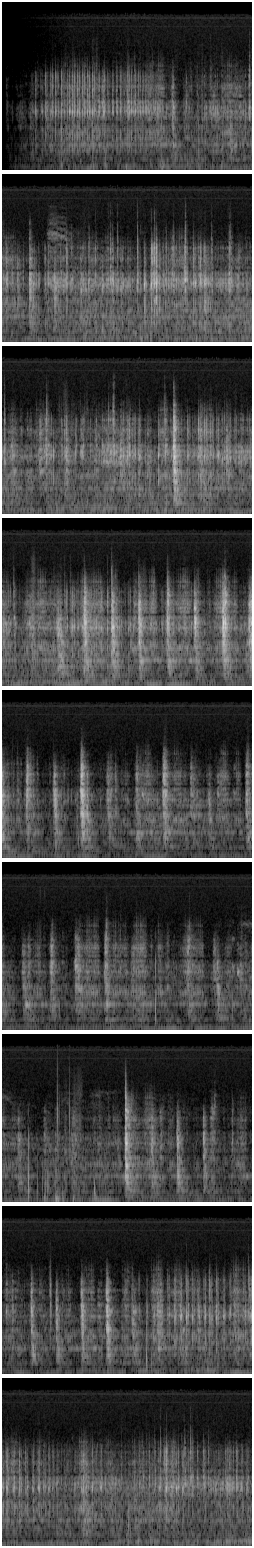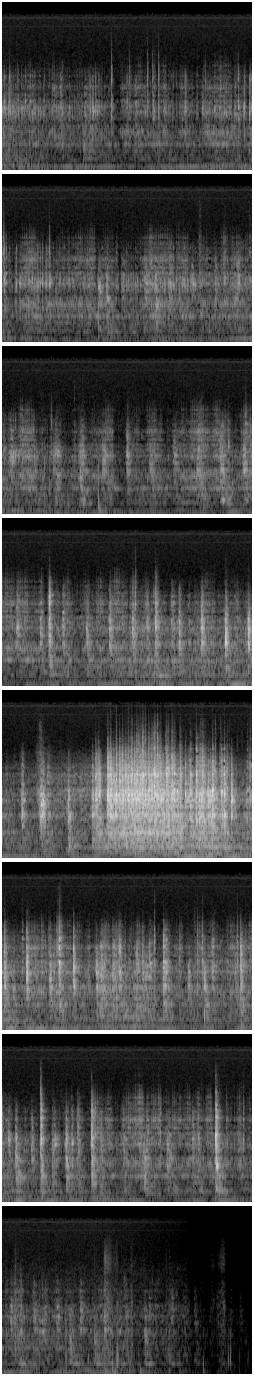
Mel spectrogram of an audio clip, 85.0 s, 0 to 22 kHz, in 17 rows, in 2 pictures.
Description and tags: Contact Mic Newport Footbridge Floor 03
contact, contactmic, eerie, footbridge, newport, rumble, vibration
